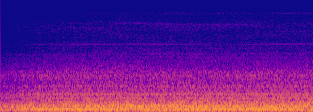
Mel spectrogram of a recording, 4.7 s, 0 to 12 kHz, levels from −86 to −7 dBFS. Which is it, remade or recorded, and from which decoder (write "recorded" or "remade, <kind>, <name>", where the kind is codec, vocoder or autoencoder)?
recorded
